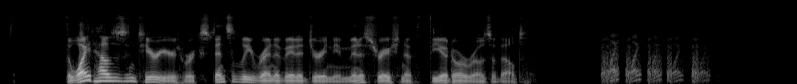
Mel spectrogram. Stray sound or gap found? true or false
true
